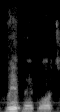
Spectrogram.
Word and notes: pronom: France, Paris; [pʁo.nɔ̃]

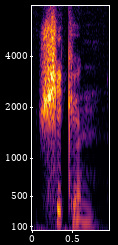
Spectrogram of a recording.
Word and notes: schicken: /ˈʃɪkŋ̩/; /ˈʃɪ.kən/

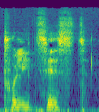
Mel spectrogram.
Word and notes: agent: [a.ʒɑ̃]; France

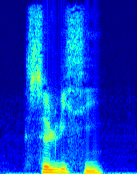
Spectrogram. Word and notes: celui-ci: France; [sə.lɥi.si]

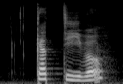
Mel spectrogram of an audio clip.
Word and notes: heavy: /ˈhɛv.i/

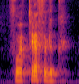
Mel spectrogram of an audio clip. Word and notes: excellent: IPA: /ˈɛk.sə.lənt/; IPA: [ˈɛk.sə.lənt]; English

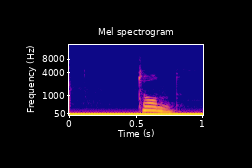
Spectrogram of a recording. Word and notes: barrel: English

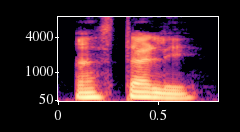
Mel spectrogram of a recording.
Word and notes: installer: France (Paris); [ɛ̃s.ta.le]

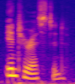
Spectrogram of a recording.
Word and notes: interested: American English; [ˈɪn.tə.ɹɪs.tɪd]

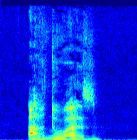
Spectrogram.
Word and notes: ardoise: France; [aʁ.dwaz]

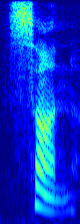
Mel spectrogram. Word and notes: poika: [ˈpoikɑ]; /ˈpoj.kɑ/

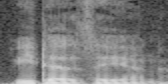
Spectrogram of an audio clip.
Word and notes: Wiedersehen: [ˈviːdɐˌzeːən]

